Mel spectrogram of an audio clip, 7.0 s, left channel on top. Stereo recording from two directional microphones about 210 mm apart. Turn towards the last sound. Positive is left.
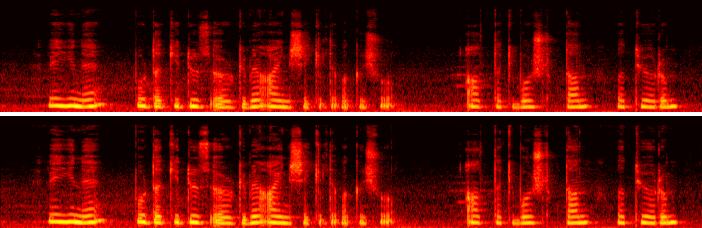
turn(degrees=-15)  # may be behind; listen again after turning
